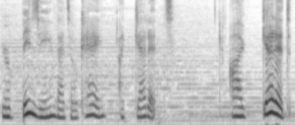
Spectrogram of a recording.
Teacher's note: 因为 it 在句末，所以我们就不要把 it 的那个小 t 给吃掉了，要把它发出来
